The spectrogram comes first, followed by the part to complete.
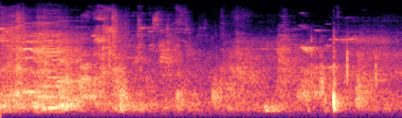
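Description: Indistinct low voices in a large reverberant room, trailing off after about a second and a half into quiet room noise with a few light clicks and one sharp knock about three seconds in.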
